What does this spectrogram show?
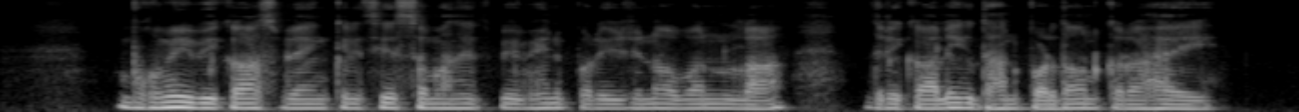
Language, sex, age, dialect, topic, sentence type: Magahi, male, 25-30, Western, banking, statement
